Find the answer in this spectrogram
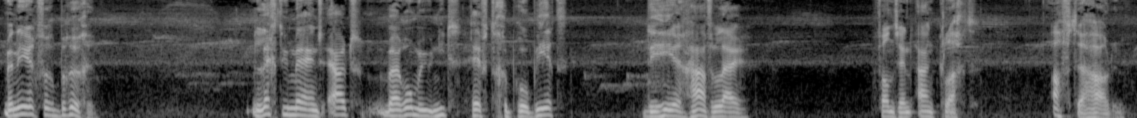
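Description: A man playing a stern, disapproving senior colonial official in a radio play, with a measured, formal, pressing manner. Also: medium pitch, fairly bright tone, slight background noise. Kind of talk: Dutch radio play acting.

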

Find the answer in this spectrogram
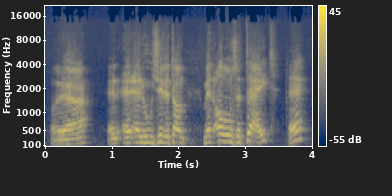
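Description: Aggrieved cinema owner, very high voice, animated swings, halting stammer, self-pitying, radio drama. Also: male voice. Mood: indignant. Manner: stammering, halting, repeating words.

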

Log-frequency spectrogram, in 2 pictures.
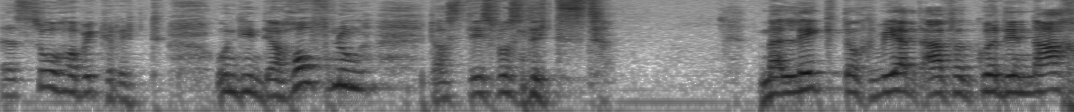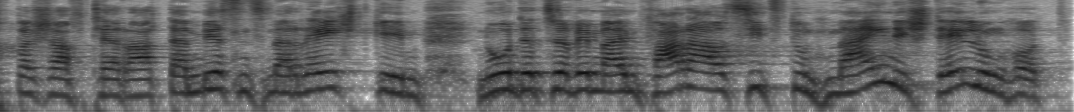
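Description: Gossipy bavarian village housekeeper, high sharp voice, self-righteous, radio play. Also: female voice, normal speed. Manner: garrulous, self-righteous, scolding. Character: indignant, gossipy female parish housekeeper from the countryside. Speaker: actor. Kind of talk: German radio drama acting.

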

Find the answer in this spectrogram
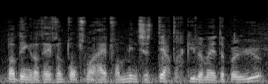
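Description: A man's voice: mid-range voice, fairly even intonation, fast talker, background noise, close to an everyday voice. An actor playing a nervous, sarcastic male escaped prisoner who protests anxiously, in a radio play.

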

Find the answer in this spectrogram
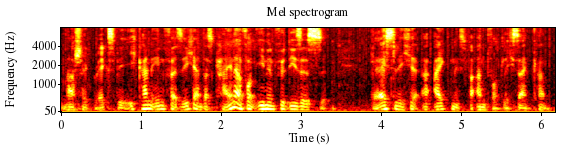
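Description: A man's voice: on the low side, normal speed, darkish tone, slight background noise, lightly acted. A man playing a genteel, theatrical lecturer in a radio drama, protesting politely in flowery, mannered phrases. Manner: flowery, mannered, eager to persuade. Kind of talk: German radio drama acting.

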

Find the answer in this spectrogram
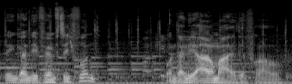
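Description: An actor playing a cheeky, persuasive private detective in a 1950s German radio play, breezy and cajoling. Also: male voice, low-pitched, normal speed, close to an everyday voice. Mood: teasing. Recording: 1950s radio recording, music behind.

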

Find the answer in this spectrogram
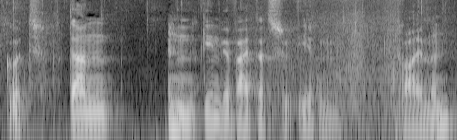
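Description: An actor playing a detached, authoritative analyst doctor in a radio drama, speaking in formal case-report language. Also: male voice, deep voice, big pitch swings, takes it slowly, a little hiss or hum, heavily acted. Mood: calm, authoritative.

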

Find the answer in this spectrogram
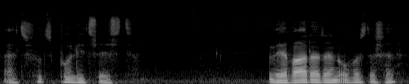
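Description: A man's voice: low voice, level tone, a little slow, slight background noise. An actor playing a grown son who questions his father in a persistent, accusing, controlled way, in a radio drama. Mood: insistent. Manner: insistent, probing, controlled. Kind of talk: German radio drama acting.

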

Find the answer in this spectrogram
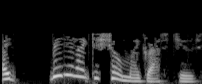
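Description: A timid young jester, acted by a narrator, earnest and nervously polite, his pitch bobbing up and down. He sounds weary but grateful, in a close, dry storybook reading. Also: wildly swooping pitch, fairly quick, slightly rough, no echo, phone-quality sound, exaggerated voice.

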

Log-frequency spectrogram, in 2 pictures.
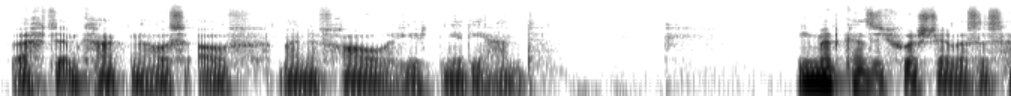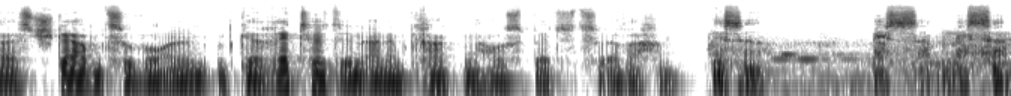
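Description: An actor playing an obsessive, tormented middle-aged murderer, confessing in a volatile radio drama monologue broken by chanted single words. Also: male voice, very deep voice, measured pace, fairly bright tone, husky, heavily acted. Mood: tormented, brooding.

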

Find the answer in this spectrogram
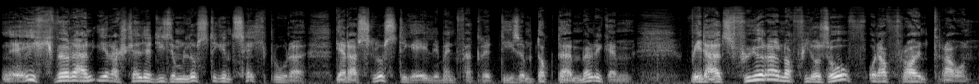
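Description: A worried preachy middle-aged man in an old radio play, really hoarse-sounding husky voice, swings up and down. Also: mid-range voice, sing-song, normal speed, full character voice. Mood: earnest warning. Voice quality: husky, gravelly. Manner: muttering to himself, fretful, sententious. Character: anxious, moralizing middle-aged man wandering a night town. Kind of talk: 1960s German radio play acting.

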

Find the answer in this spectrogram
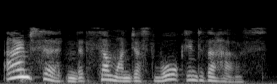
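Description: Middle-aged society hostess, brisk and indignant; low, husky, animated; archival radio. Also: female voice, exaggerated voice. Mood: defensive. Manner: crisp, emphatic, slightly indignant. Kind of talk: BBC radio drama acting. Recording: dull archival radio recording.

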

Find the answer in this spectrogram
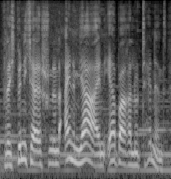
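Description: A man's voice: sits high, fast talker, music in the background, close to an everyday voice. An actor playing an ambitious, dutiful young man in a German radio drama, earnest and lecturing. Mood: hopeful, persuading. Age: young adult.

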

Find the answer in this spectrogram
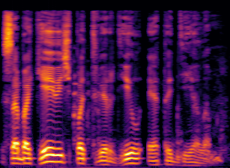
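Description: A man narrating a dramatized literary classic in an expressive, wry storytelling manner. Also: deep voice, takes it slowly, a little hiss or hum.

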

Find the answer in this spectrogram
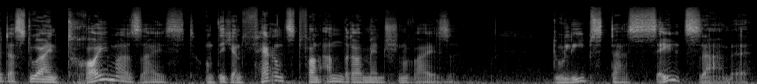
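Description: An actor playing a cruel imperial bailiff in a classic radio play, cold, mocking and imperious. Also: male voice, on the low side, creaky, bright, forceful tone, full character voice. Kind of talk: classic radio drama acting.

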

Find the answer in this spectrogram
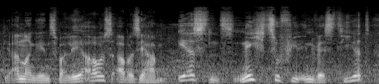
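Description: Naive, earnest banker, medium-pitched. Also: male voice, sing-song, fast, noisy background. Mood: eager, explanatory. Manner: rambling, repeats himself, earnest. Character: naive romantic male banker, earnest and eager. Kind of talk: naturalistic radio drama acting.

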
